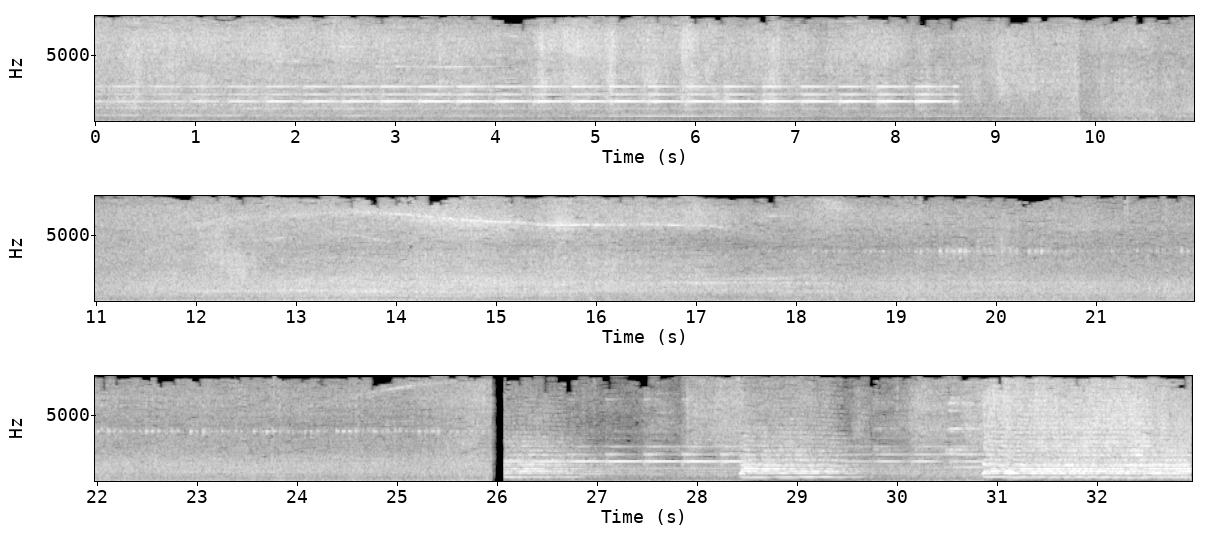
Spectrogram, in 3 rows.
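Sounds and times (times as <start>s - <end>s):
locomotive horn: 0.0s - 7.5s, 26.1s - 27.2s, 28.1s - 30.0s, 30.8s - 32.9s
freight train rumbling past: 0.0s - 32.9s.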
